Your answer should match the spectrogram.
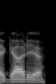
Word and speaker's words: Gaudio: Yeah, Gaudio.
